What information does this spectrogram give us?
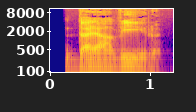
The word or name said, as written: दयावीर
